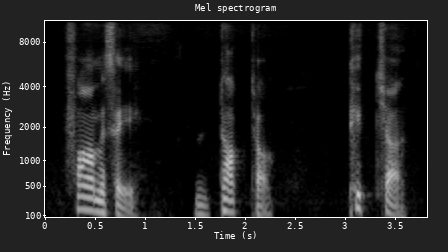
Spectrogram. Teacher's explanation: You see, all these R's are silent.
